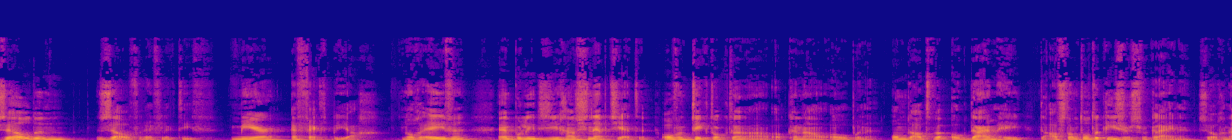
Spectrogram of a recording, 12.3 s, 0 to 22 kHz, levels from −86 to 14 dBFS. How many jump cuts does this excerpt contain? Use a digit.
4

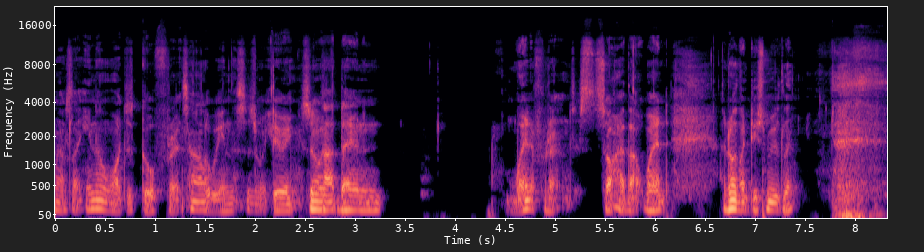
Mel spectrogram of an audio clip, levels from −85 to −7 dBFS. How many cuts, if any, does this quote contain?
4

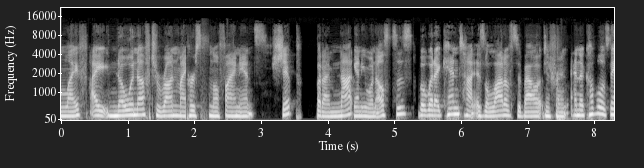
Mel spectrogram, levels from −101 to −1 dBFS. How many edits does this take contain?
5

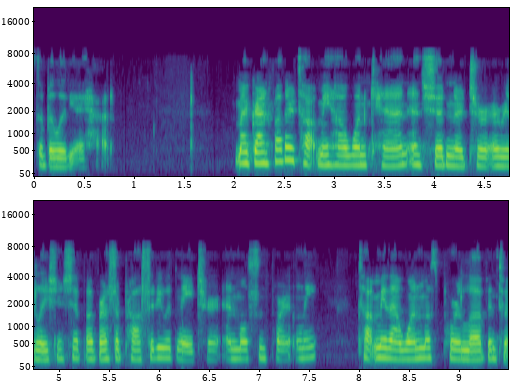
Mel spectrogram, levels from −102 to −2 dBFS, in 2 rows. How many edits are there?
0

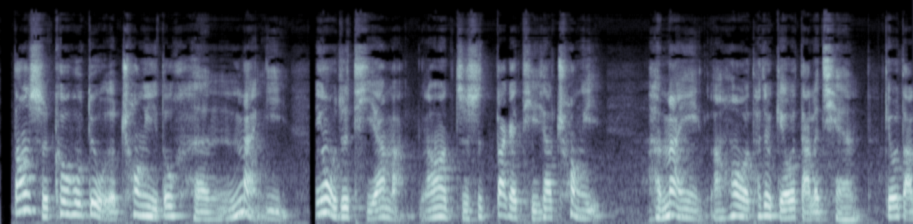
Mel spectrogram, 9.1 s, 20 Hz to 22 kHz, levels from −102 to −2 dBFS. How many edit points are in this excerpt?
2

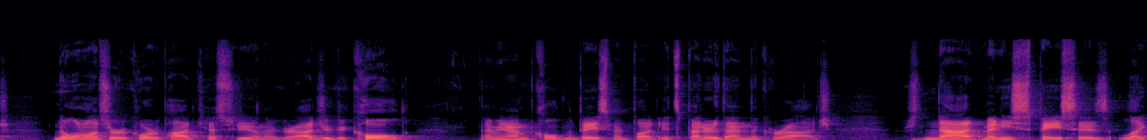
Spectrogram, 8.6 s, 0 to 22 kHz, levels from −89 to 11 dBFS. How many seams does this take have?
0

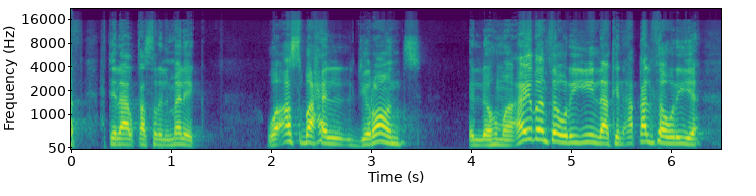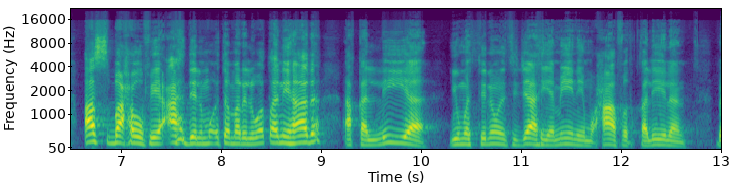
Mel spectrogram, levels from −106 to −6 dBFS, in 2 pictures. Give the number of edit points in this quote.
0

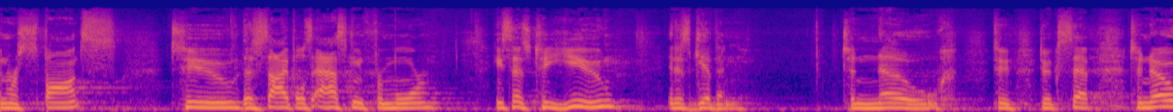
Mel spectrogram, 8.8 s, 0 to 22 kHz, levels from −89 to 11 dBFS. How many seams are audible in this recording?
5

